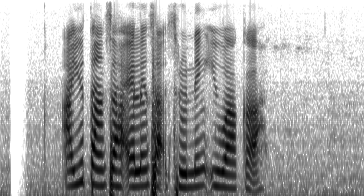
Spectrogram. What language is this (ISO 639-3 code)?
jav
